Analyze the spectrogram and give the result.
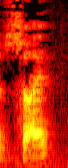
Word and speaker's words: Zweig: As Freud himself told the writer Stephen Zweig, okay, the pronunciation Zweig, artists know instinctively what the psychologist takes years to discover.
